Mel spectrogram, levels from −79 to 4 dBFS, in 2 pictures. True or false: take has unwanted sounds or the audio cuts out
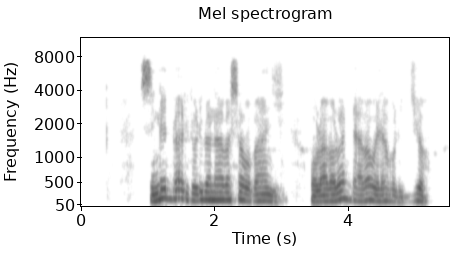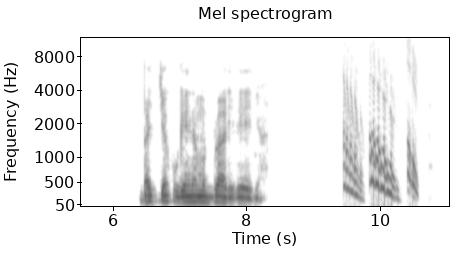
true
